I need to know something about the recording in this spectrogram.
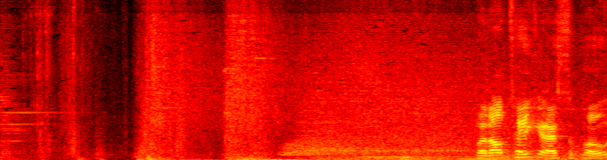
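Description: A magic blast bursts with a rushing hiss.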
